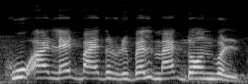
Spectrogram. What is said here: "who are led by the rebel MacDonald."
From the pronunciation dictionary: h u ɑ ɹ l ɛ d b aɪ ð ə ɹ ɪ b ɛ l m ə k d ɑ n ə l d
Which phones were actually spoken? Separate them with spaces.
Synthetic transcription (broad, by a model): h u ɑ ɹ l ɛ d b aɪ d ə ɹ ɪ b ɛ l m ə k d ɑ n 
